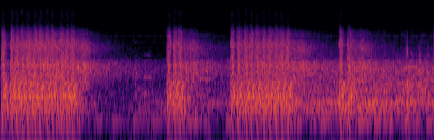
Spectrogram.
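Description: Automatic gunfire in three bursts: a long one starting suddenly, a short one at about one and a half seconds, and another lasting about a second from just after two seconds in.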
